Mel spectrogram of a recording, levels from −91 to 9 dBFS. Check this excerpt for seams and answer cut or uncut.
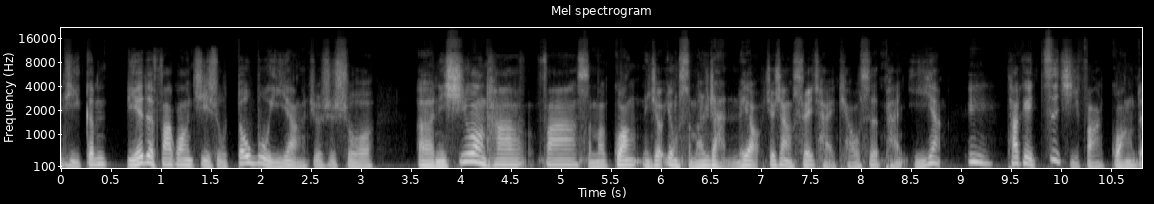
uncut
